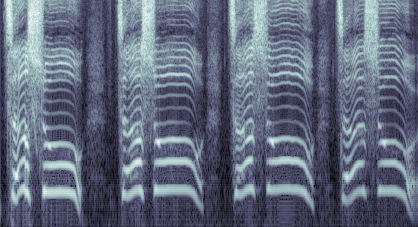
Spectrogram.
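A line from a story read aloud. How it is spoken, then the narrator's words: Wild repeated roaring. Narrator (Chinese): 一直狂吼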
